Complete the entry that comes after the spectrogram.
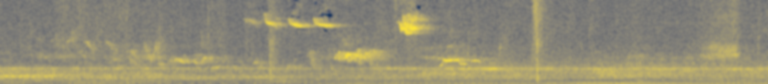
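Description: Small birds chirping now and then over a steady low mechanical hum, with a faint click about five seconds in.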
